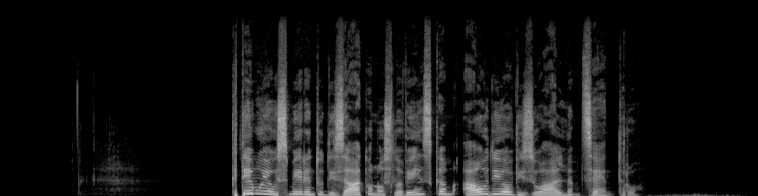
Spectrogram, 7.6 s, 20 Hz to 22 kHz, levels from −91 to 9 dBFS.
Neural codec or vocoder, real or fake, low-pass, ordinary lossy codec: none; real; 19.8 kHz; none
